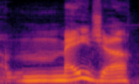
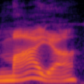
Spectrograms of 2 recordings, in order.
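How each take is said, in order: First: The middle consonant sounds like j in jam. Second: The middle consonant sounds like y in yes. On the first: The speaker calls it wrong. "I don't know why it just seemed like Maja" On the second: The speaker calls it right. "who is actually Maya"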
